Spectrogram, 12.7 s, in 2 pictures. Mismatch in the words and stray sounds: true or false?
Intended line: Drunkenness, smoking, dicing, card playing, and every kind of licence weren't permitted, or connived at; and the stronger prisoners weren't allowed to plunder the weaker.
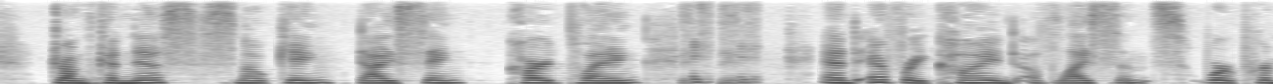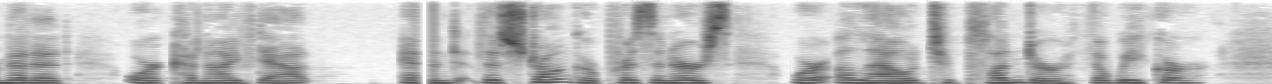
true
